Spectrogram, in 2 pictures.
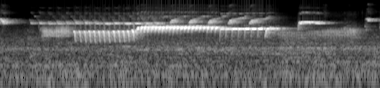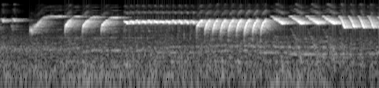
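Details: Excited male-style canary singing for mating, shifting between rapid trills at different pitches, short whistled glides and bursts of high sweeping notes repeated several times a second.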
